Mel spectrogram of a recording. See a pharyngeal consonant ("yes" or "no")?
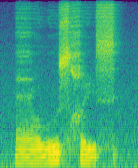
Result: yes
